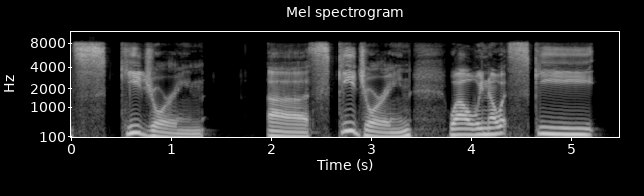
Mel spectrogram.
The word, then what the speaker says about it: skijoring: It's derived from the Norwegian word skijoring as Ross said which has the O with a line through it.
